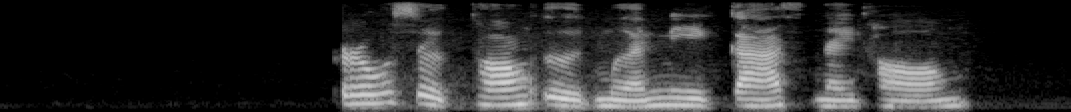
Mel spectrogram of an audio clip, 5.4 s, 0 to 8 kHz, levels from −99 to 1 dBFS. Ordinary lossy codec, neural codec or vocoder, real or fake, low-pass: none; none; real; 7.2 kHz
